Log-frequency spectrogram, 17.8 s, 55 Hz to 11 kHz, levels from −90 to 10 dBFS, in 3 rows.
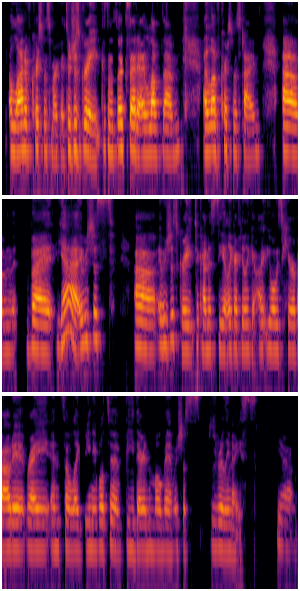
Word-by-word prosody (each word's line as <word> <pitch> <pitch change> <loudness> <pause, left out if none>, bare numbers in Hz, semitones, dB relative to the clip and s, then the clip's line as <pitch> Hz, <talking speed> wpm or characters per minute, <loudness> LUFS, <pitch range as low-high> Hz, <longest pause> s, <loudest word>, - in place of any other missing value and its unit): a - - +2
lot 185 +1 +8
of 195 -1 0
Christmas 190 -2 -6
markets, 165 0 -9
which 195 -1 -4
is 195 -3 -3
great, 185 -4 +2
'cause 200 - -16
I'm 180 -1 -5
so 195 - +5
excited, 195 -2 +6
I 165 - +4
love 175 +1 +4
them, 175 +1 0 0.5
I - - +6
love 190 +1 +5
Christmas 195 -3 -7
time. 165 0 -3 0.5
Um, 175 -2 +5 0.3
but 180 -2 +4
yeah, 240 +11 +3
it - - -1
was 225 0 -10
just, 240 +3 -8 0.4
uh, 185 -3 +2
it 200 - -5
was 200 0 -8
just 235 0 -10
great 175 -3 -5
to 195 - -14
kinda 180 -2 -3
see 180 +1 -13
it, 175 - -3
like, 180 +2 -5
I 180 - -2
feel 180 0 -8
like 180 0 -10
I 185 - -7
you 185 - -11
always 180 0 -4
hear 180 -1 -6
about 170 0 0
it, 170 -1 +1
right, 170 -1 -3
and 175 0 -13
so, 175 -2 -6
like, 165 0 -8
being 175 -1 -16
able 175 0 -6
to 170 -4 -7
be 170 -1 -19
there 165 0 -4
in 165 0 -7
the - - -20
moment 165 -1 -10
was 250 - -16
just - - -15 0.4
really 170 -2 -7
nice, 150 -2 -17 0.6
yeah. 180 -4 -18
180 Hz, 205 wpm, -20 LUFS, 170-190 Hz, 0.6 s, lot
